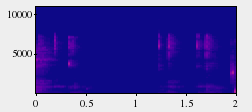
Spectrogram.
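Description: Faint computer mouse clicks, a few short taps in the first half second and a quicker cluster in the second half, over near silence.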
